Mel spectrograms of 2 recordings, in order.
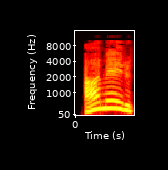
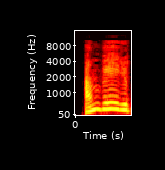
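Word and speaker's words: アーメール: でつながっているヒンディー語ではあーメールと発音するのでアンベールという発音は間違いであるアンベールはラー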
